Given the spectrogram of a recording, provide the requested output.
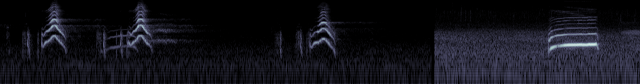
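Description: A little owl gives three sharp, yelping notes that rise and fall, then a longer rising, mewing note over a steady background hiss.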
